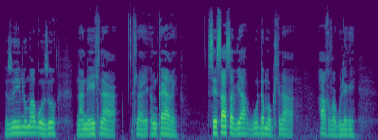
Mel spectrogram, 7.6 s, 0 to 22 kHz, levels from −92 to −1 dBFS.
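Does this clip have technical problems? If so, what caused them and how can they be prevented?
No, there are no technical problems to report here.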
